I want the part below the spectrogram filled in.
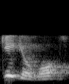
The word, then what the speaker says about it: gigawatts: Knowing all of that is like knowing that lightning will strike the clock tower at precisely 10:04 p.m., releasing 1.21 gigawatts with a hard G of power.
